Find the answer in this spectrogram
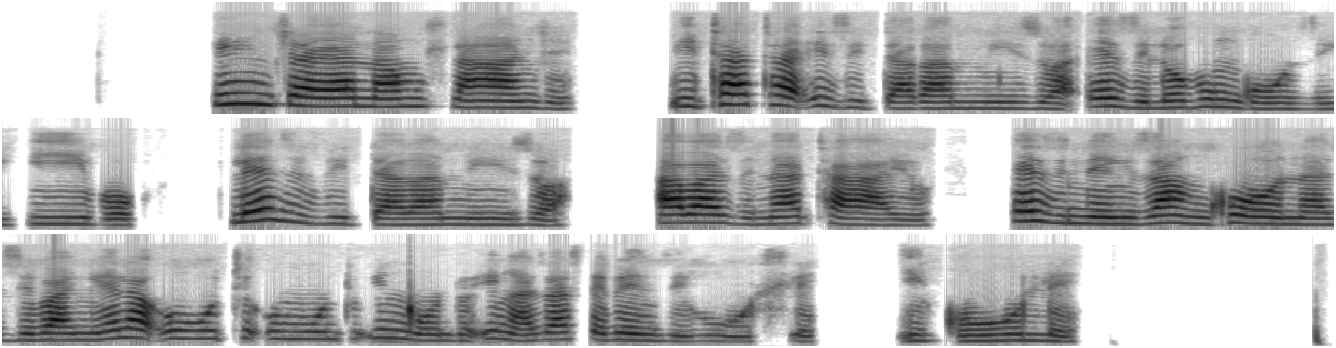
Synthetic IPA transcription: int͡ʃʼajanam̩ɬand͡ʒʱɛ | itʰatʰaʔizid̥ʱaɣamizwaʔeziloβuŋoziɣiβɔ | lezizid̥ʱaɣamizwaː | βazinatʰaːjɔ | ezineŋizaŋikʰɔnaziβaŋɛlaʔuɣutʰiʔumuntʼuiŋ͡ǃʱɔndʱɔʔiŋazasɛβend͡zʱiɣuɬɛ | iɡ̥ʱuːlɛ

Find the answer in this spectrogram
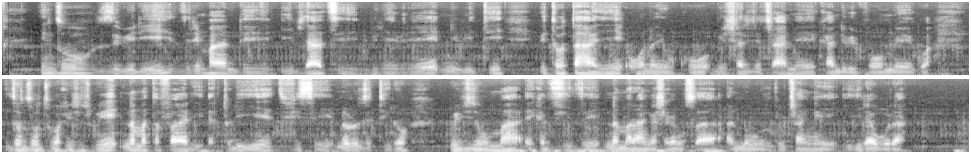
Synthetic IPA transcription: inzuziβiɾiziɾim̥haːnde̞jivjaːt͡siβiɾe̞ːβiɾe̞niβitʰi | βito̞ːtahaje̞ʔṵβo̞najuːkʰoβiʃaɾid͡ʒet͡ʃaːne̞kʰaːndiβivomne̞ːɡwa | izo̞nzuzuβakiʃid͡ʒɡwe̞namatafaɾiʔatuɾije̞zifise̞nuɾuzitʰiɾo̞ | ɡwivjuːmaʔekazisize̞namaɾaːŋɡaʃakaɡusa̰nuβuɾud͡ʒut͡ʃaːŋ̥he̞ijiɾaβuɾa

